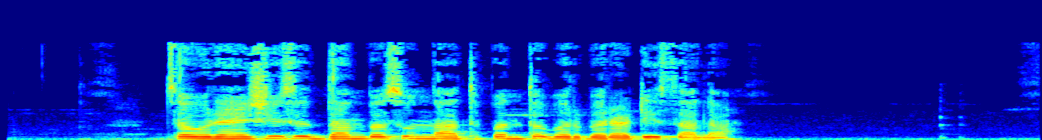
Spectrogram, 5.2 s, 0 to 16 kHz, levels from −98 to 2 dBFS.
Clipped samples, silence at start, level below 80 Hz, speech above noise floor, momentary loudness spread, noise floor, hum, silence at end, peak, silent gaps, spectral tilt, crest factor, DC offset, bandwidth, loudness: under 0.1%; 0.85 s; -58 dBFS; 41 dB; 11 LU; -61 dBFS; none; 1.55 s; -8 dBFS; none; -5.5 dB/octave; 16 dB; under 0.1%; 11.5 kHz; -21 LUFS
